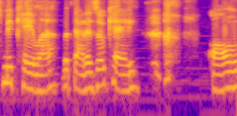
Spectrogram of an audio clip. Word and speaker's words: Michaelah: thank you claudine and my name is pronounced michaela but that is okay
